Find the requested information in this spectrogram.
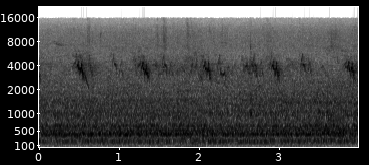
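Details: Black bees at a newly started hive in Guernay, Côtes-du-Nord, France: a steady, dense buzzing hum throughout, with short high chirps recurring roughly every second over the drone.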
